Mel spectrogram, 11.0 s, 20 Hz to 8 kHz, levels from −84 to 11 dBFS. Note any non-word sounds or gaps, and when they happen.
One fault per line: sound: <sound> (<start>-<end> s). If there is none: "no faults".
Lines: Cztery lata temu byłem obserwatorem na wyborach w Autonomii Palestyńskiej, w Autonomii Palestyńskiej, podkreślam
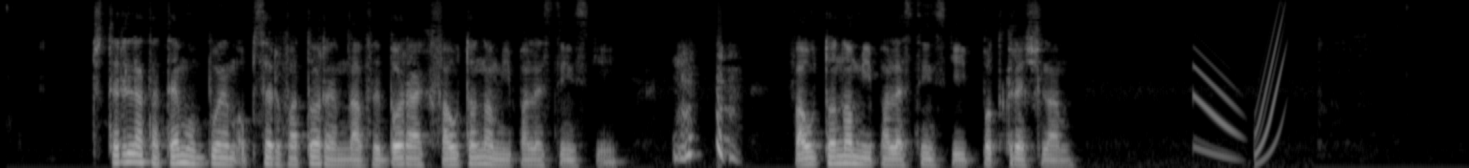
sound: throat clearing (5.0-5.6 s)
sound: chirp (8.9-9.7 s)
